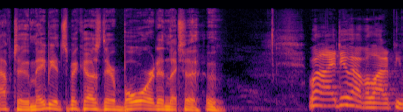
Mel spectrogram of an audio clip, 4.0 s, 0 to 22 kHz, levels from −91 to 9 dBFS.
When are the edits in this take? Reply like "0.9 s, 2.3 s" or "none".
1.8 s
